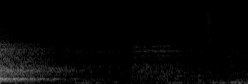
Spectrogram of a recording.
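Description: Quiet room with faint rustling and breathing as two grapplers step together into a clinch on the mats.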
